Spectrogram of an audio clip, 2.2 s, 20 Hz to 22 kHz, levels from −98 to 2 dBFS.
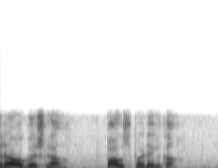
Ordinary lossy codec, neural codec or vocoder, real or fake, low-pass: Opus, 16 kbps; codec, 16 kHz, 4 kbps, FunCodec, trained on Chinese and English, 50 frames a second; fake; 7.2 kHz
